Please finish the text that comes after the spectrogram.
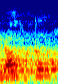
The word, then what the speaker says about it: Rothko: Markus Rothkowitz, diventato nel 1940 Mark Rothko, non Roccio, come sento, con un certo fastidio a volte pronunciare. Allora, Rothko, vero? Qui c'ho la fila degli americani che mi può spalleggiare. Peggio per loro. È quindi americano, no, e si dice Rothko.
